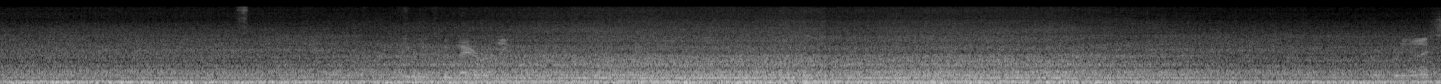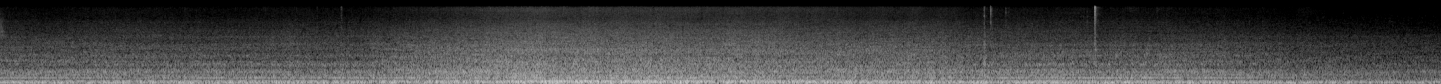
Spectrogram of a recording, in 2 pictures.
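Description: A conveyor oven hums and whirs steadily with a fan running.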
